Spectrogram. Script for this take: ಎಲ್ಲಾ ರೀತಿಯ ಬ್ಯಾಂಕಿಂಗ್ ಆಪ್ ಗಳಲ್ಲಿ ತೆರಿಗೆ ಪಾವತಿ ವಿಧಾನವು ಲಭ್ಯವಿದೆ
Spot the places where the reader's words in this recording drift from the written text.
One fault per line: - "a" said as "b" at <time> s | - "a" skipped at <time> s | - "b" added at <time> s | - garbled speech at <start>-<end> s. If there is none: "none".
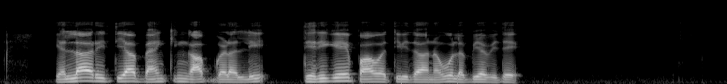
none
